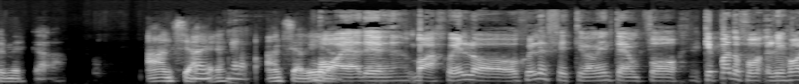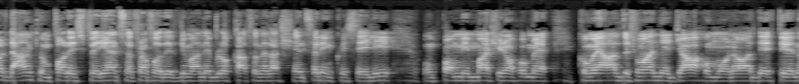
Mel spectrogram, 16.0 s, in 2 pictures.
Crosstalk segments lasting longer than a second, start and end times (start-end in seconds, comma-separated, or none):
none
